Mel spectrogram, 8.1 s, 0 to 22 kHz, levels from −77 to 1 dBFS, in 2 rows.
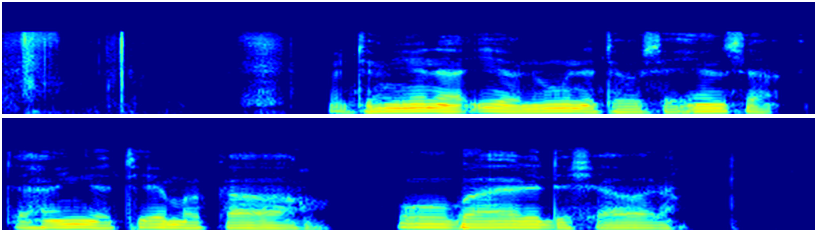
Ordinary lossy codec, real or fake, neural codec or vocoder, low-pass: none; fake; vocoder, 44.1 kHz, 80 mel bands, Vocos; 7.2 kHz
